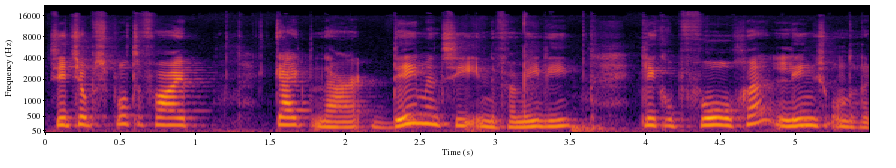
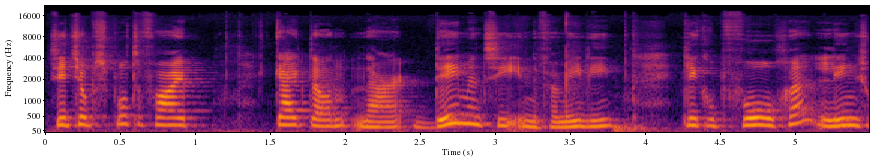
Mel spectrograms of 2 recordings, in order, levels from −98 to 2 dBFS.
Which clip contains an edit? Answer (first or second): first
